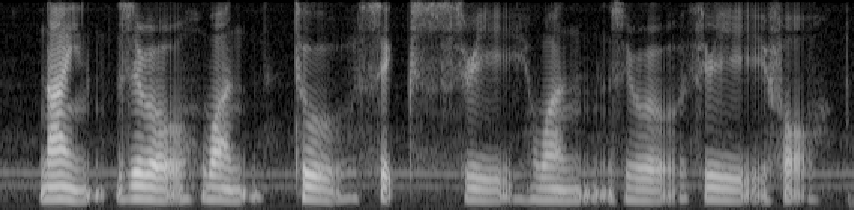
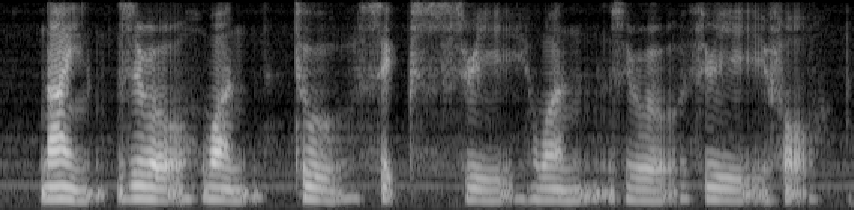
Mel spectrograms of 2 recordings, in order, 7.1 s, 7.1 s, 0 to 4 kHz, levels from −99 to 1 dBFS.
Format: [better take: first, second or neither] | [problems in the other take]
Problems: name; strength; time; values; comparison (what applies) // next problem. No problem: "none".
first | room echo; dies away in 0.4 s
